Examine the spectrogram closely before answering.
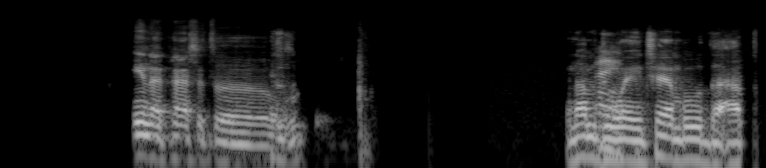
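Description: An adult speaks calmly over an online call.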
